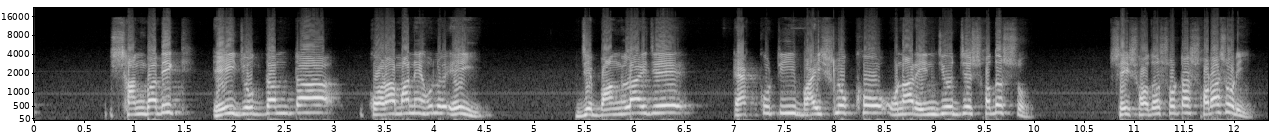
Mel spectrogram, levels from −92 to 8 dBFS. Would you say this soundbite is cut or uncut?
cut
